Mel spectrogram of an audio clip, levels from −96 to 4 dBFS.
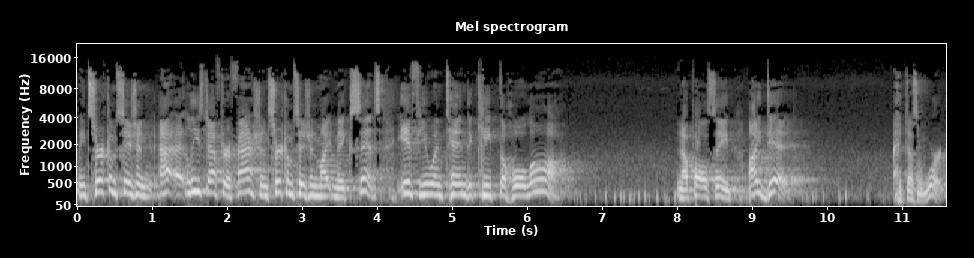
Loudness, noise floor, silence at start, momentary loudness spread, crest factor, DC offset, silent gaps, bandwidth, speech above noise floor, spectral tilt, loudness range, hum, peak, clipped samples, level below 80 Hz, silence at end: -16 LUFS; -43 dBFS; 0 s; 21 LU; 16 dB; under 0.1%; none; 15 kHz; 28 dB; -5 dB/octave; 4 LU; none; -2 dBFS; under 0.1%; -62 dBFS; 0 s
